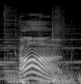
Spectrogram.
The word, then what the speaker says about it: Khan: Let me pronounce that correctly. Khan.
